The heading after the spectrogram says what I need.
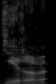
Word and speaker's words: Ghidorah: ASMR of him saying "Girra." Say it. King Ghidorah. Yeah. He'll record that for you so you can always hear the proper way to say King Girra.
